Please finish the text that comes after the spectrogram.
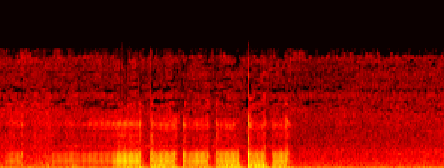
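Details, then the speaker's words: Polytron powered speaker after repair of a weak, hoarse and distorted output caused by a faulty transistor: music plays full and punchy with firm beats, no crackle or hoarseness. "udah ada suaranya Udah keluar bener beda dengan tadi"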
